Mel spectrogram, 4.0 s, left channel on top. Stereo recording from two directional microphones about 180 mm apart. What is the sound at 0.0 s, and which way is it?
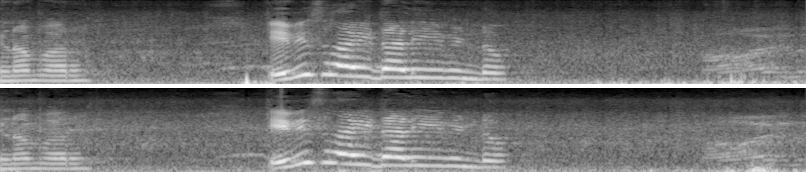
A woman's voice, 30° left (ahead or behind).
